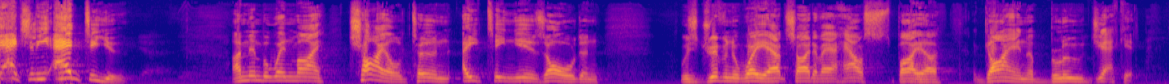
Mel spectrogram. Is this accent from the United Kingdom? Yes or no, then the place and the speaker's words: yes; England, United Kingdom; Growing up in England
